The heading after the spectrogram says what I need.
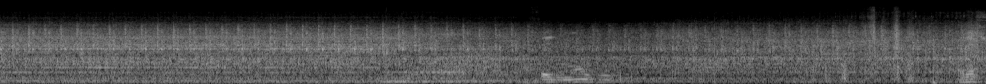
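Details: Honda Fit gasoline engine at cold idle: a rapid clattering tick of roughly three a second, like a diesel Kombi or an old sewing machine, easing slightly once warm; engine knocking at cold idle, cause not yet identified, car in the workshop.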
